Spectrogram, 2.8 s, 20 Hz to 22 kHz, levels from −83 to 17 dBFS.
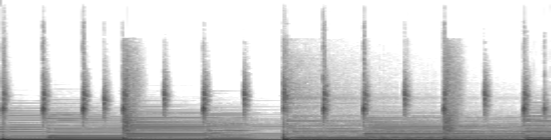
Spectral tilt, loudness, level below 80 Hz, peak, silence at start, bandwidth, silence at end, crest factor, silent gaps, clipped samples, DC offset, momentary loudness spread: -4.5 dB/octave; -11 LUFS; -8 dBFS; 0 dBFS; 0 s; 11.5 kHz; 0 s; 8 dB; none; 0.4%; under 0.1%; 5 LU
